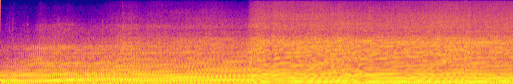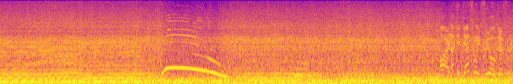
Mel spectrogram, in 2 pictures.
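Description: A Mustang fitted with longtubes and a Borla ATAK exhaust pulls hard in track mode, its loud engine note climbing through several paddle-shifted gears, with a sharp whine rising mid-pull and a steady rumble after.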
